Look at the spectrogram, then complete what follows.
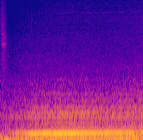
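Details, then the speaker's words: Subaru WRX after earlier redline and awful noise, owner feared blown engine: pulls hard under boost but steady drone broken by uneven stumbles; feels better yet still sputtering and choppy. "It feels better. But it's still sputtering. It's still sputtering. No. Why is it still sputtering?"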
